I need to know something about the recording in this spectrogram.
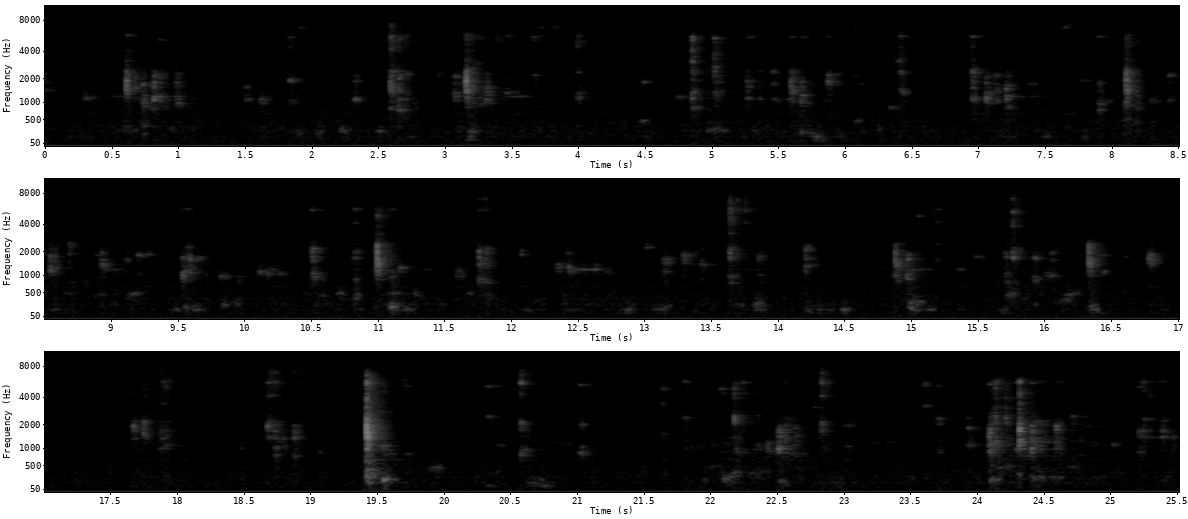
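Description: Keys on a keyboard click softly and irregularly as someone types.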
